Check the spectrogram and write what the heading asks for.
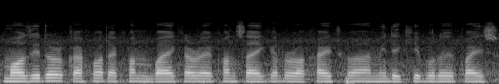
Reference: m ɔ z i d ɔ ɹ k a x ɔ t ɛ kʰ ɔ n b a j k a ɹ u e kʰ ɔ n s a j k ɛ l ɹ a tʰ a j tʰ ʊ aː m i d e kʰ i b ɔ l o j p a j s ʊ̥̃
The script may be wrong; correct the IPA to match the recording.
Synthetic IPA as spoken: m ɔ z i d ɔ ɹ k a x ɔ t ɛ kʰ ɔ n b a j k a ɹ u ɛ kʰ ɔ n s a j k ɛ l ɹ a kʰ a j tʰ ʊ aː m i d e kʰ i b ɔ l o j p a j s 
